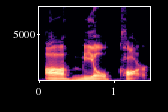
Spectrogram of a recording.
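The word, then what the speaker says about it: Amílcar: the pod it's pronounced a meal car yep like a meal yeah a meal car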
